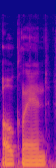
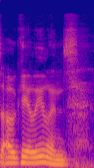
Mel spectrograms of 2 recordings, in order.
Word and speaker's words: Okleland: It's just okay in front of my name. Yeah. People mess it up a lot. People really do mess it up a lot. They think it's Oakland.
